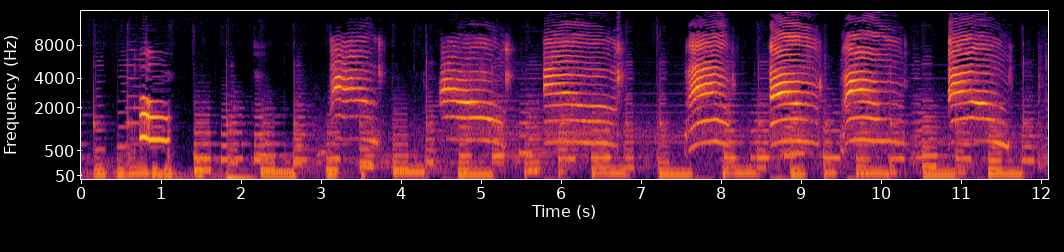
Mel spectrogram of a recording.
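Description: Cat meowing over and over: a short meow about a second in, then seven long meows from about three seconds on, each rising and then falling in pitch. Background music with a steady beat plays underneath.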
